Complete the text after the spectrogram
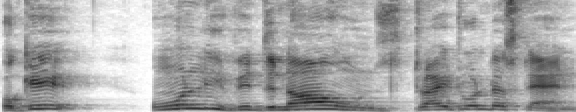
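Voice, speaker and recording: A man with a Pakistani accent. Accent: South Asian (Pakistani) English. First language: Urdu. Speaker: German language teacher. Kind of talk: tutorial. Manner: halting, many fillers and restarts.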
